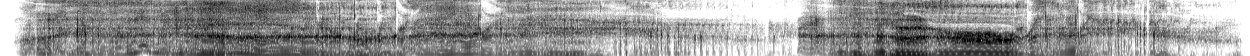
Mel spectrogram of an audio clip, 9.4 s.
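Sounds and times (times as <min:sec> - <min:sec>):
zombie monster choking: 0:00.1 - 0:09.3.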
